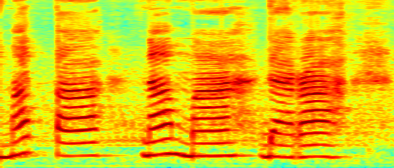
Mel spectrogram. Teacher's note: Vokal A ini bisa dilihat dalam rendah, bawah, depan pada dengan bagian mulut yang terbuka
